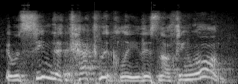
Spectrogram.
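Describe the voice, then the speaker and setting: A man teaching a Torah class, animated and acting out quoted voices, with Hebrew terms mixed into his English. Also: sits high, a little fast, slight background noise, low-quality recording. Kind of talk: lively Torah shiur.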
